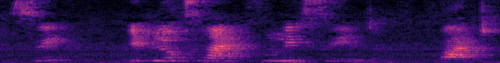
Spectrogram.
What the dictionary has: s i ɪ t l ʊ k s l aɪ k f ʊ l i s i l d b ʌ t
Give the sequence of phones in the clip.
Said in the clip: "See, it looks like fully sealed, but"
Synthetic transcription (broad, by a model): s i ɪ t l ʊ k s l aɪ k f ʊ l i s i n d b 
